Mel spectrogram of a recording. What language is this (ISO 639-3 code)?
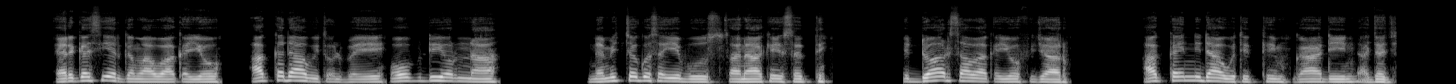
orm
